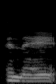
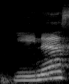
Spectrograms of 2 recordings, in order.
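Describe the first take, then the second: First: The name is said French-style, like the French Inès. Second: The name is said English-style, starting with 'yeh'. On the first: The name is read as a French name. The speaker calls it right. "I'm gonna gonna pronounce my middle name as Ine" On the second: The Chinese name was given an English ending. The speaker calls it wrong. "the way they pronounced it was Yenis"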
